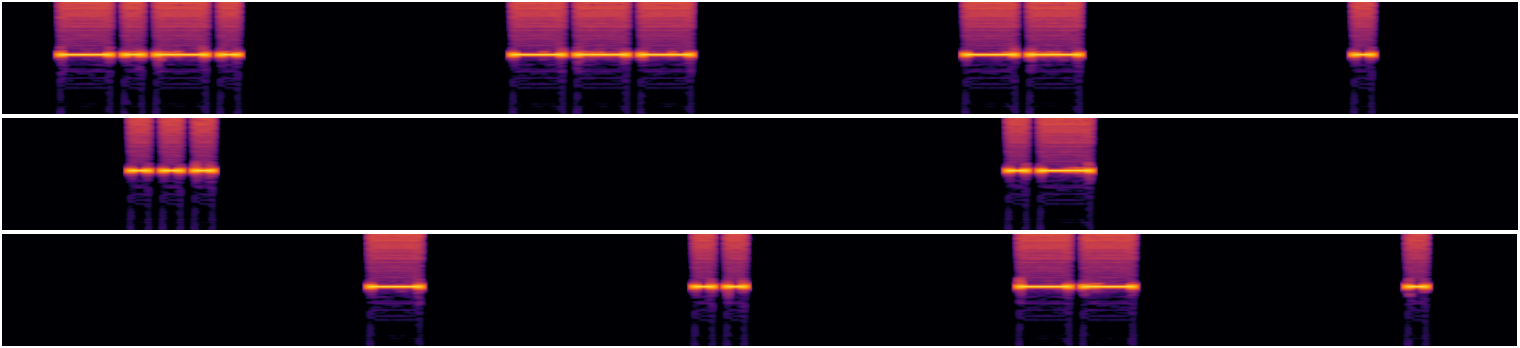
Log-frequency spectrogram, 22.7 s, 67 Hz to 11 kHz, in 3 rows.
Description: Morse code, heard as a keyed tone, about 15 wpm, spaced as for 5 wpm, 1000 Hz. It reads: COMES A TIME
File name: qotdfiles / 5wpm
